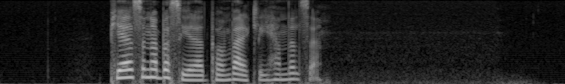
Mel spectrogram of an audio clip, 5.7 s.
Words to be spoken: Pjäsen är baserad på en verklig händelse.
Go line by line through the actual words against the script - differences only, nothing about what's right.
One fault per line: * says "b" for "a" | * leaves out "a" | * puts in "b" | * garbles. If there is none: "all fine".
all fine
